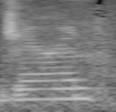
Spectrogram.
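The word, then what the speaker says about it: Jahren: girl by hope jaren i think i'm saying her last name right i listened to this on audiobook and the author narrates it and she pronounces it jaren so that's that's what we're going with unless i like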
